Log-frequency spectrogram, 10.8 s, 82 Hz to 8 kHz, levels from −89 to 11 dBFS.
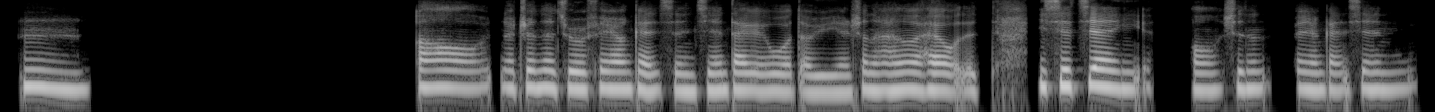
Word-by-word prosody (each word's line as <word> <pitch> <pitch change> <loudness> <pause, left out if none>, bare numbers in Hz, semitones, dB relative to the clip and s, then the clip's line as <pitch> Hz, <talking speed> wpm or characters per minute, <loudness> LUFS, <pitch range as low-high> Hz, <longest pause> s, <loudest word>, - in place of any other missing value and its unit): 嗯。 215 -3 +1 2.4
哦。 225 -1 +1
那 225 -1 -3
真 225 +2 +1
的 225 0 +3
就 215 +1 +1
是 210 - +4
非 215 +1 -1
常 210 0 +3
感 200 -2 +1
谢 200 0 -5
你 190 -1 +1
今 200 +1 -3
天 200 0 +2
带 205 -1 +3
给 195 -1 -1
我 195 0 0
的 185 -1 -3
语 180 0 -1
言 185 0 -2
上 205 +3 -3
的 200 - +2
安 200 +1 +2
慰， 205 - +2
还 200 +1 +2
有 200 -1 +4
我 - - -3
的 190 - -4 0.4
一 235 - +1
些 235 +1 +5
建 230 -1 +5
议， 210 +2 -4 0.3
嗯， 200 -1 -3
是 215 0 -3
真 215 0 0
的 225 - -17 0.2
非 215 -1 -2
常 200 0 +1
感 205 -1 -4
谢 205 +1 -3
你。 210 +2 -6
210 Hz, 230 characters per minute, -20 LUFS, 200-220 Hz, 2.4 s, 些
